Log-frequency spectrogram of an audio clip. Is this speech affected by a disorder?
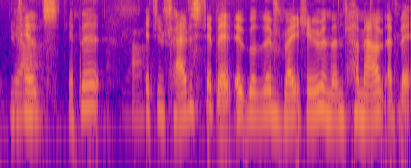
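Yes: oral cancer, partial glossectomy.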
